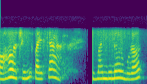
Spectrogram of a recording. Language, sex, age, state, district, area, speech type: Assamese, female, 18-30, Assam, Udalguri, rural, conversation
